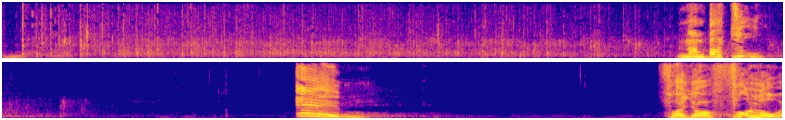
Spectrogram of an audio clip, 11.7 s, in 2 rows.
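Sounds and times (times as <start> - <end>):
audience clapping hands: 0.0 - 6.7
speech: 5.0 - 5.8, 8.3 - 8.7, 10.8 - 11.6.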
